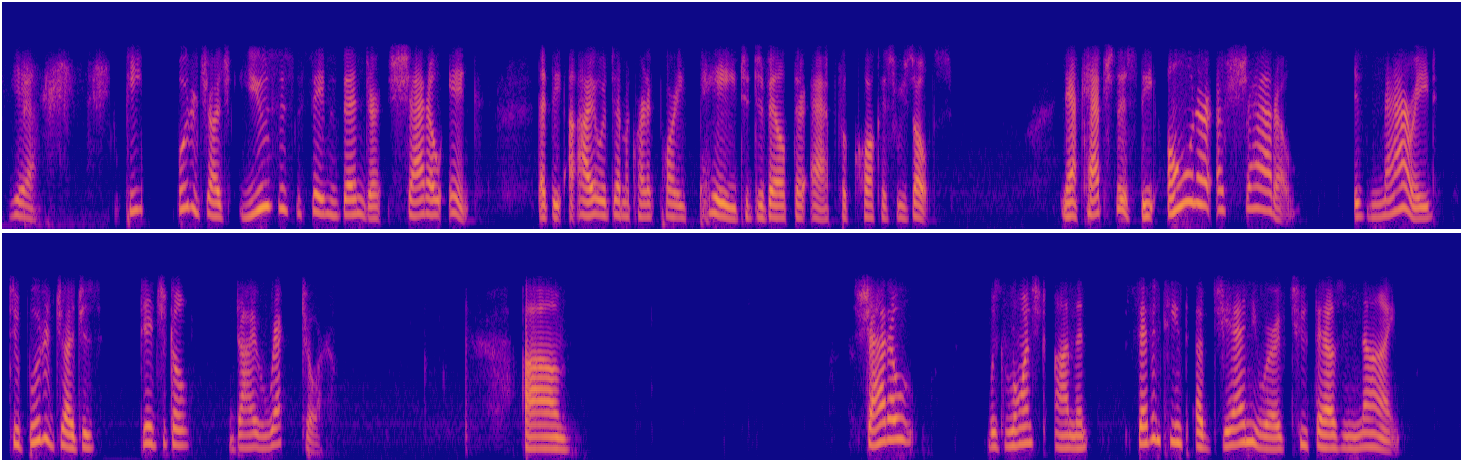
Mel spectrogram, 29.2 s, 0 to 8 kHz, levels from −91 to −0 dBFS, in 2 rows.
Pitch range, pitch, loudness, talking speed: 165-230 Hz, 190 Hz, -31 LUFS, 95 wpm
